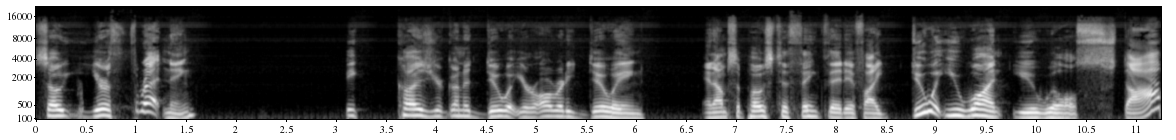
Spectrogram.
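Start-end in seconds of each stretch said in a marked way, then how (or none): 9.8-11.3 rising, question-like pitch lift on "stop". Doubting that someone will stop their threats: rising pitch on 'stop'. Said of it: "notice my voice went up".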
